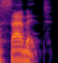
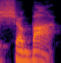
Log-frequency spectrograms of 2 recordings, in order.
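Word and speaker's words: שבת: The Greek pronunciation of Shabbat is Sabbath, or some would say Sabbat, right? Or Sabbath. Right? Nah, family, that's Greek. The ancient pronunciation is Shabbat, right?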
